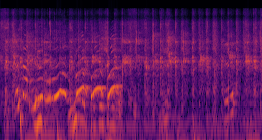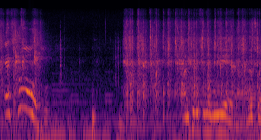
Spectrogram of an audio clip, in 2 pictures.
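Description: Ice rattling in steel cocktail shakers being shaken hard, a fast clatter over background music and voices. The rattling breaks off for a moment about six seconds in, then resumes.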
